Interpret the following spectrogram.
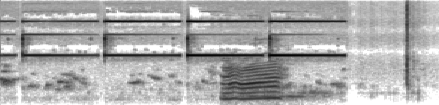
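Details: Chevrolet Captiva that won't start: three long steady electronic beeps about a second apart, then quiet, a dash warning sounding during the no-start.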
